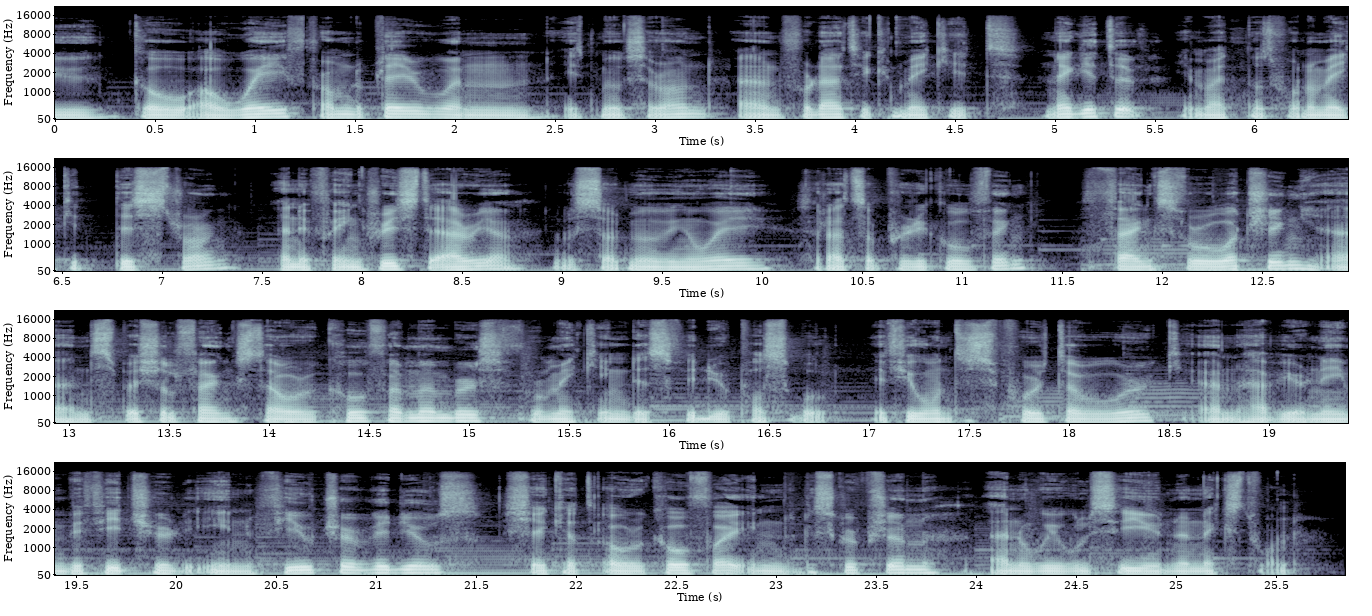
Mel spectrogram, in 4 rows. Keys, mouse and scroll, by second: 2.9 click, 3.0 click, 5.5-6.0 scroll, 7.2 click, 8.5 click, 10.2 click, 10.4 click.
